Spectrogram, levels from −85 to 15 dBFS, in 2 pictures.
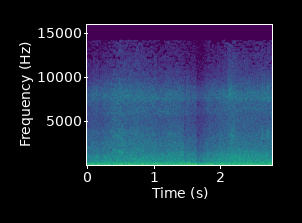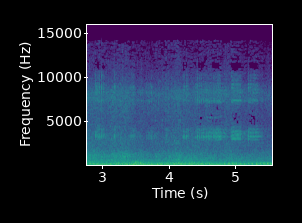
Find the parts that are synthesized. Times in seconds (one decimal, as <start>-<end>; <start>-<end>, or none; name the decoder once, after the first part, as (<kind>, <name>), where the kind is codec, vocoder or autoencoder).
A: none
